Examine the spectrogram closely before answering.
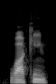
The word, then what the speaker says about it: Joaquin: Joaquin Phoenix. Oh, I've been saying it wrong for a while. What the hell? Pause. How do you say Joaquin Phoenix's name? Joking Phoenix.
